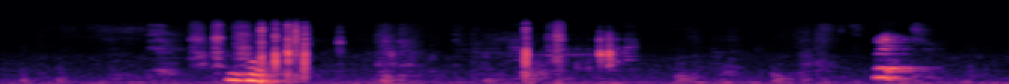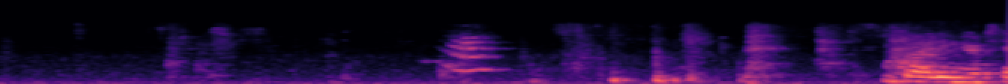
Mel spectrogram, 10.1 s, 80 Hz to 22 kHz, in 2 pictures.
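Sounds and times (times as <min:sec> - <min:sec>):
kitten meowing: 0:07.2 - 0:07.6
knocks and scuffles: 0:07.6 - 0:08.9.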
